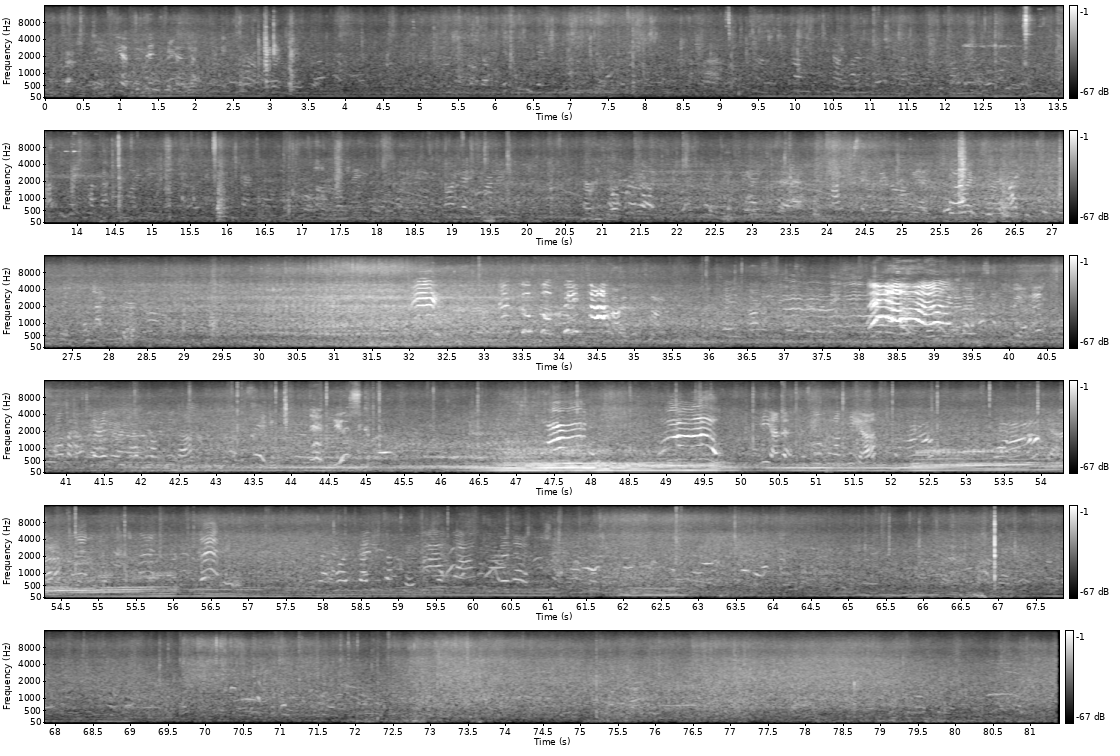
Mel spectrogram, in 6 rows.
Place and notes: S W Coast Path, Swanage, UK - Swanage Seafront Soundwalk
A short soundwalk from an amusement arcade north upwards along the promenade, past rows of beach huts and ending at the small pier at the location marked on the map. (Tascam DR-05 with windshield)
